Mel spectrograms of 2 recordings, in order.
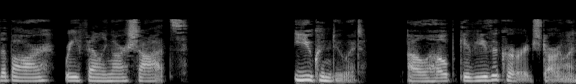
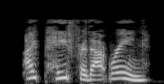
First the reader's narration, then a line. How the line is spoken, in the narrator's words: I blurt out, the liquor kicking in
